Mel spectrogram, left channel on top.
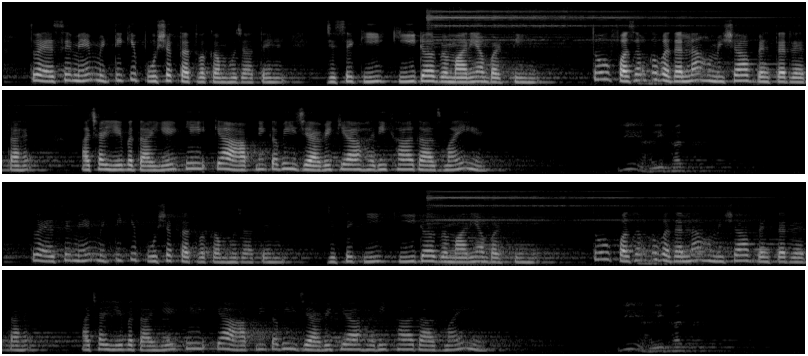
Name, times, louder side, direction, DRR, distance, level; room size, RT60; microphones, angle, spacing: voice 1, 0.3-2.9 3.2-5.4 5.9-8.3 8.8-12.9, left 6 dB, 75° left, 13 dB, 0.5 m, -31 dB
sound 1, 4.2-7.8, left 6 dB, 25° left, 2.0 m, -44 dB
voice 2, 9.7-10.1 14.2-14.9, left 1 dB, 5° left, -2 dB, 2.5 m, -51 dB
28.5 x 17.5 x 9.8 m, 2.4 s
head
